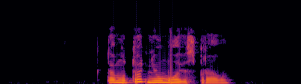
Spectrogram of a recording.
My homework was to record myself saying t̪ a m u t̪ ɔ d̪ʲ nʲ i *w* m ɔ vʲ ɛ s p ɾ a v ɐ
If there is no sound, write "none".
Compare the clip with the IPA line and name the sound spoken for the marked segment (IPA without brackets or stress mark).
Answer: w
